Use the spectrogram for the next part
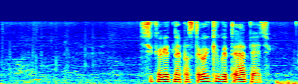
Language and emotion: Russian, neutral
